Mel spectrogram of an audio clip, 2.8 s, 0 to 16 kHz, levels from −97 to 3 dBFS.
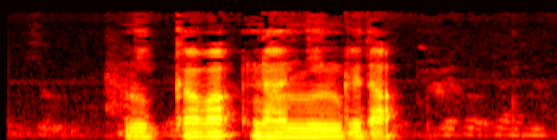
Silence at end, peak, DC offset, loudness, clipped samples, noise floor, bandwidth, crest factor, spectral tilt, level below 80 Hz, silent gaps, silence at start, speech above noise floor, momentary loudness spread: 0.8 s; -4 dBFS; under 0.1%; -22 LUFS; under 0.1%; -58 dBFS; 11.5 kHz; 20 dB; -6.5 dB/octave; -56 dBFS; none; 0.6 s; 38 dB; 10 LU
